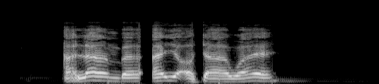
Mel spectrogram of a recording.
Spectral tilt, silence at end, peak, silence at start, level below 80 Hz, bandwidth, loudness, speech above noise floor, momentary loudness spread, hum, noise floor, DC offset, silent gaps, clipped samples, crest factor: -6.5 dB/octave; 1.05 s; -2 dBFS; 0.65 s; -56 dBFS; 7.4 kHz; -14 LUFS; 60 dB; 5 LU; none; -73 dBFS; under 0.1%; none; under 0.1%; 14 dB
